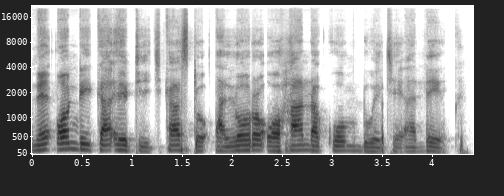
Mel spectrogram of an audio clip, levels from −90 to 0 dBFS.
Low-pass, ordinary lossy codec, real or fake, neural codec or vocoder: none; none; fake; codec, 44.1 kHz, 2.6 kbps, SNAC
